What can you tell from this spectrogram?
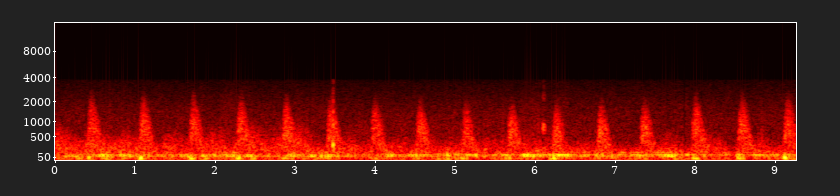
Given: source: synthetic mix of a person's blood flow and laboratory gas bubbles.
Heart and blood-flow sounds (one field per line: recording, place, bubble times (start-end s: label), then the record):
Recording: Doppler ultrasound of blood flow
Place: subclavian vein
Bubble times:
3.44-3.53 s: bubbles
6.08-6.14 s: bubbles
From the record:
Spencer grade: 2 (many but less than half of the cardiac periods contain bubble signals, singularly or in groups)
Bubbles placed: anywhere in the cardiac cycle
